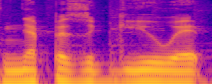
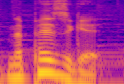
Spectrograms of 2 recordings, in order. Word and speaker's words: Nipizzikit: I mean, yeah, I know I mispronounced it as Nipizziguit, but I've since learned that the correct pronunciation is Nipizzikit.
